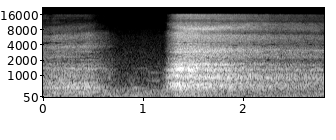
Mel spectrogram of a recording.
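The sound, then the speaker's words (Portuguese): Deep breathing during guided zazen meditation: an airy breath, a brief hush, then a long, loud, rushing exhale that slowly fades. “Procurem respirar, inspirar e expirar profundamente”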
